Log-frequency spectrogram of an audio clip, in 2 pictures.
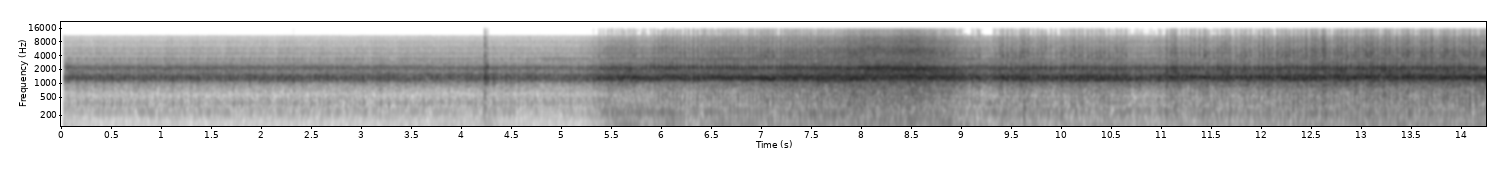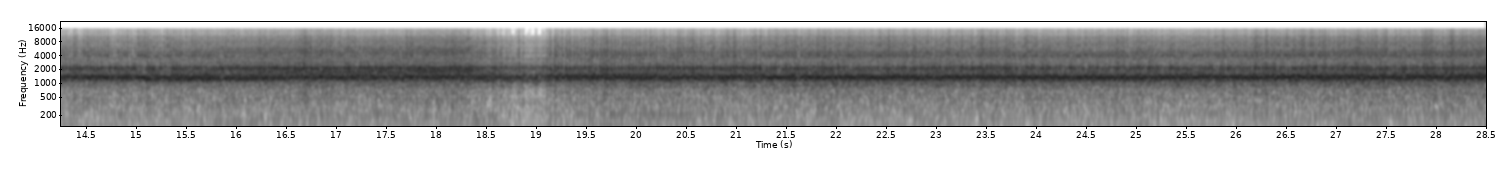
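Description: Quad bike engine idling quietly, then from about five seconds in running louder and steadily as the quad rides along a dirt track, with a strong high whine over the engine sound.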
